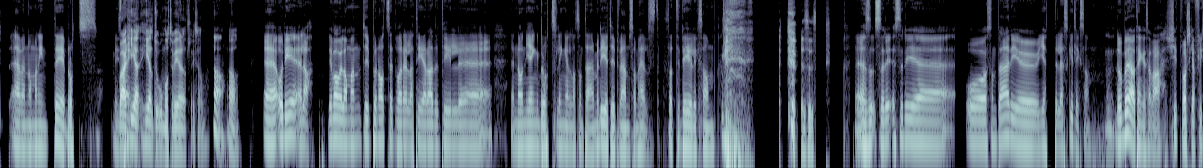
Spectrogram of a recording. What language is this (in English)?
Swedish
